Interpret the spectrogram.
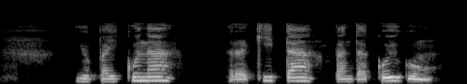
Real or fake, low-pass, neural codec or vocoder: real; 7.2 kHz; none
